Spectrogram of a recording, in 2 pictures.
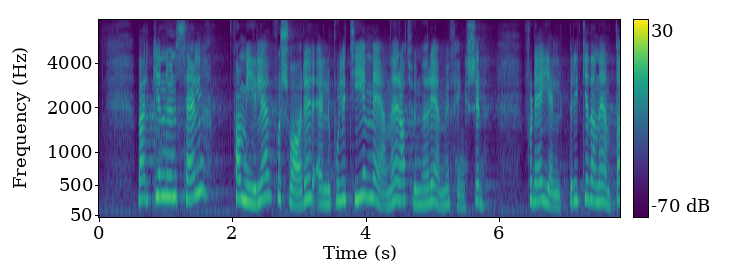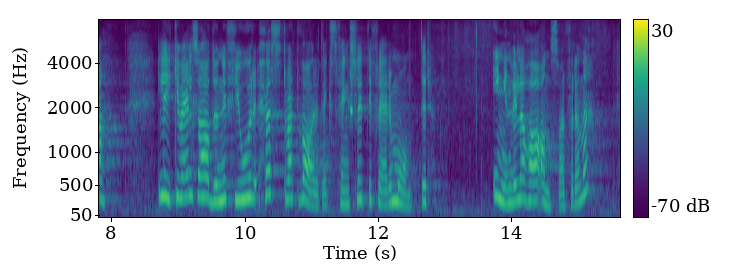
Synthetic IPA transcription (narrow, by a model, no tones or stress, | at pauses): ʋæɾkənhʉnsɛl | fɑmiːlɪəfɔʂʋɑːɾəɾɛ̰lːəɾpʰʊlɪt̪ʰiːmeːnəɾɑt̪hʉnhøːɾjɛmːəɪfɛŋʂəlfɔɖɛjɛlpəɾɪkːəd̪ɛnːəjɛnt̪ɑ | liːkəʋɛlsɔhɑd̪ːəhʉnɪfjuːɾhœst̪ʋæʈːʋɑːɾət̪ʰɛksfɛŋʂlət̪ɪfleːɾəmoːnt̪əɾ | ɪŋːənʋɪlːəɦɑːʔɑnsʋɑːɾfɔɾhɛnːə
